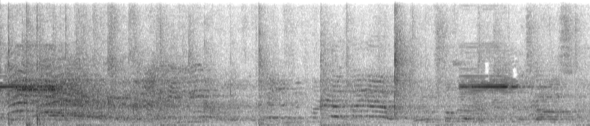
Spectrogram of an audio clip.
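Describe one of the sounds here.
Young women shout and call out to each other.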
